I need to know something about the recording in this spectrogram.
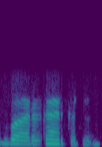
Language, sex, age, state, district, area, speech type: Marathi, female, 60+, Maharashtra, Nagpur, urban, conversation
